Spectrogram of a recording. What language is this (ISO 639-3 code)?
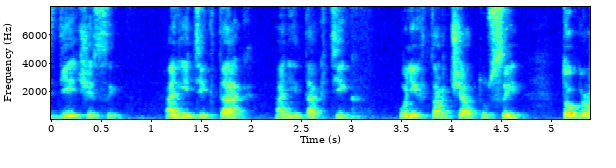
rus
